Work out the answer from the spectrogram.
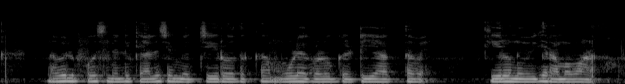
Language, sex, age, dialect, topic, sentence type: Kannada, male, 31-35, Central, agriculture, statement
